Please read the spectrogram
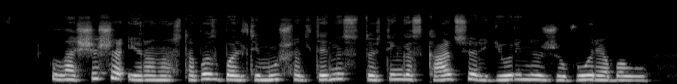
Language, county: Lithuanian, Kaunas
